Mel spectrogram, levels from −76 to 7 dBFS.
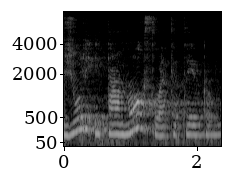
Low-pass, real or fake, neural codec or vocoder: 7.2 kHz; fake; codec, 16 kHz, 16 kbps, FreqCodec, larger model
